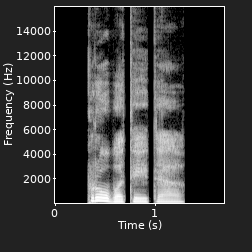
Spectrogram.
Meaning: 1. test, challenge (a difficult task that puts somebody's capability to the test) 2. trial, ordeal (a difficult experience that puts somebody's mental and emotional endurance to the test)
- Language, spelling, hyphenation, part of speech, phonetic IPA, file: Hungarian, próbatétel, pró‧ba‧té‧tel, noun, [ˈproːbɒteːtɛl], Hu-próbatétel.ogg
